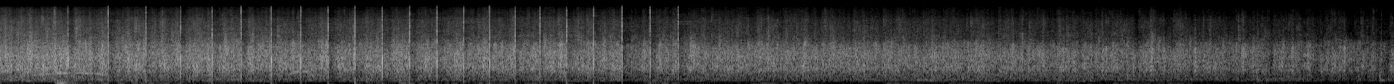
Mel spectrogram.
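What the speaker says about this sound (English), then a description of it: "I think we owe them all a round of applause." An audience applauds after a gubernatorial debate, with dense, sustained clapping that starts strong and gradually thins and softens over about fourteen seconds.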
